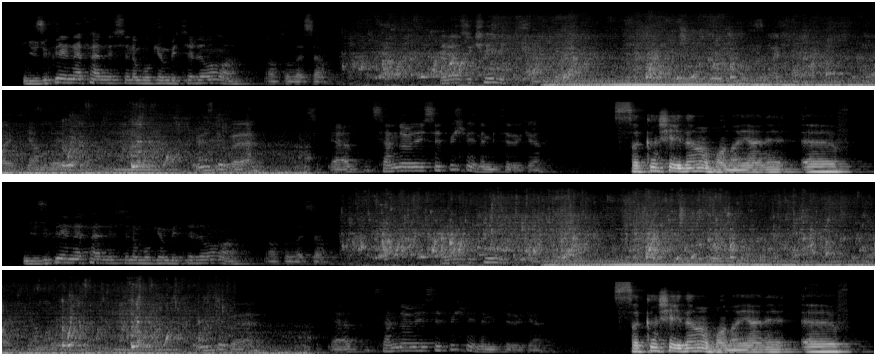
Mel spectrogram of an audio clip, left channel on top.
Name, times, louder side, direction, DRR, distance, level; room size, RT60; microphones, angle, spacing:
voice 1, 0.2-3.6 4.4-5.8 6.6-9.7 10.6-11.4 11.7-14.2, left 3 dB, 90° left, 7 dB, 1.2 m, -42 dB
sound 1, 3.4-11.1, right 2 dB, 50° right, 2.6 m, -36 dB
sound 2, 5.4-11.8, left 1 dB, 50° left, 0.8 m, -32 dB
voice 2, 14.9-17.2, equal, 10° right, 8 dB, 0.7 m, -25 dB
21.0 x 14.0 x 2.8 m, 0.71 s
head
